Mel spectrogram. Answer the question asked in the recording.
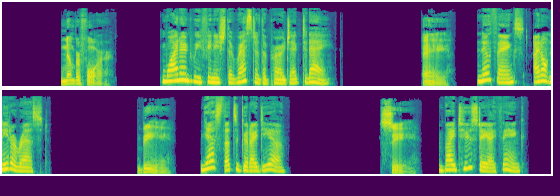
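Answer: B: Yes, that's a good idea.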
